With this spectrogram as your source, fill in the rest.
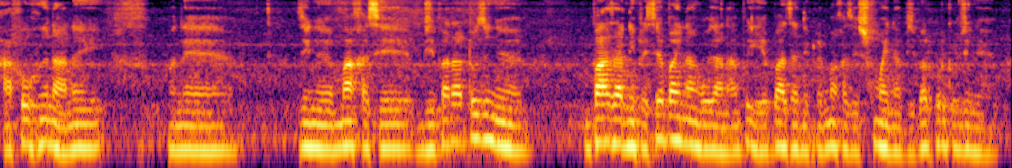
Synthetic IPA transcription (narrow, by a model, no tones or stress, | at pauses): hakʰɯwɦɯnanɯj | mane | zɯŋɯmakʰasebibaɾatɔzɯŋɯ | bazaɾnipʰɾesebajnaŋɡɔzanabɯɦebazaɾnipʰɾamakʰas̬esɔmajnabibaɾhʰɔɾkʰɯp̚zɯŋɯ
